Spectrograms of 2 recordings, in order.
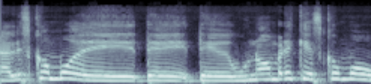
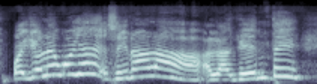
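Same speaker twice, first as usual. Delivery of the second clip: mimicked radio caller; 7 semitones higher than usual. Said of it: "hablaba una de las voces por allá, de las que son imitación".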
